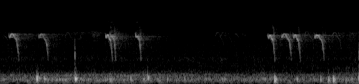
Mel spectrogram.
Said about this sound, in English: Crossbill's on the scene here. Wild bird up in the tree.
